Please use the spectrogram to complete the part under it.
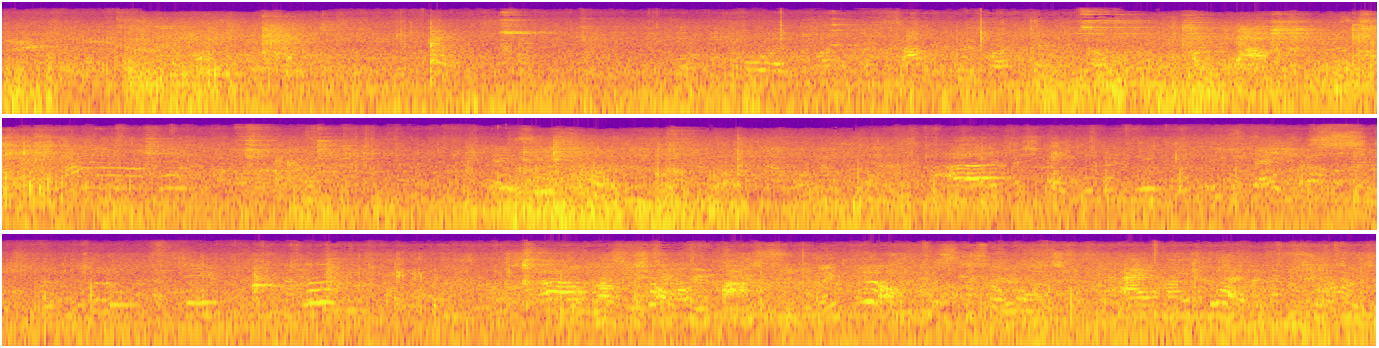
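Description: Street traffic hums in the background.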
